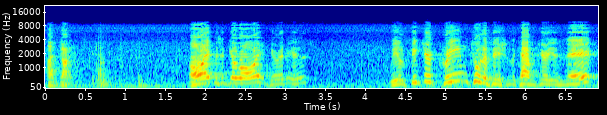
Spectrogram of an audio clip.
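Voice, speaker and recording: A man's voice: sits high, big pitch swings, fairly quick, low-quality recording. A man playing a jovial, easily distracted school principal in a 1950s TV sitcom, talking in a hearty, chummy way. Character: jovial, scatterbrained middle-aged male principal. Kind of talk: 1950s live TV sitcom acting. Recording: faintly hissy old television recording.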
